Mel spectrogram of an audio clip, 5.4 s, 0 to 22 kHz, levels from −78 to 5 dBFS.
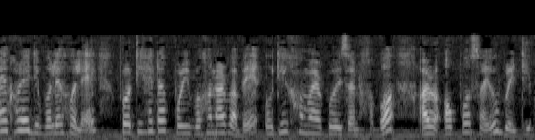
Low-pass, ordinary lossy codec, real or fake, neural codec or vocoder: none; none; fake; codec, 16 kHz, 8 kbps, FreqCodec, larger model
